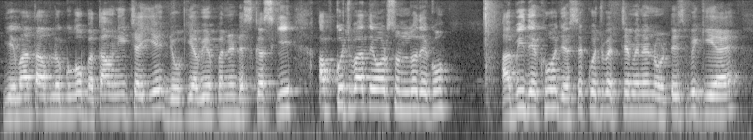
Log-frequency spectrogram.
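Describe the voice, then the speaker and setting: A man teaching a chemistry lesson in a colloquial, encouraging way, repeating key terms and asking his students quick rhetorical questions. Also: high voice, darkish tone. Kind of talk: classroom-style lecture.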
